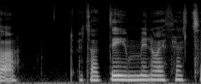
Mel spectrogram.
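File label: "dim" Welsh, spoken word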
